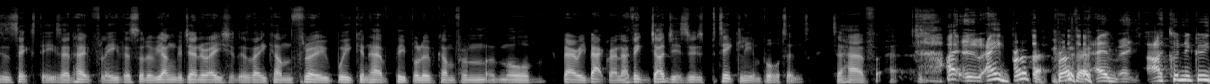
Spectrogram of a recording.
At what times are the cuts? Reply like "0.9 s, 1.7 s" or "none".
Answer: 5.5 s, 8.2 s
